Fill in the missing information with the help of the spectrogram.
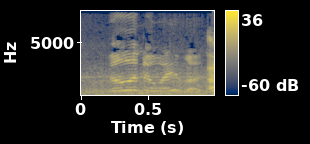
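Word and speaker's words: Villeneuve: How do you say his name? – Villanueva.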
